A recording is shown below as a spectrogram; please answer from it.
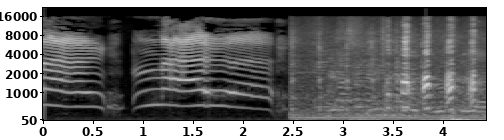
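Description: A baby-crying sound effect: two long, high, wavering wails with no room sound behind them. About two and a half seconds in, the restaurant room sound returns with laughter and talk.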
